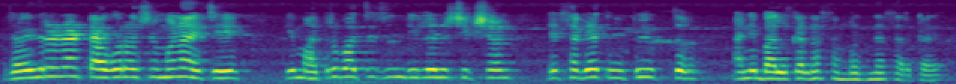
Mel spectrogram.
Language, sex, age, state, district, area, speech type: Marathi, female, 60+, Maharashtra, Wardha, urban, spontaneous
